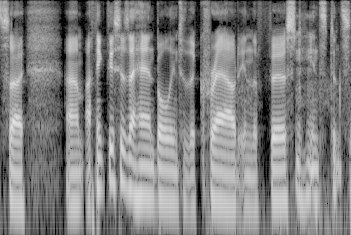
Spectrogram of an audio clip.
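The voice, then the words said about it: Striking put-on accent, quite good. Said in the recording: “That accent is striking. It's good. It hurts me to say it, but it's good.”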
